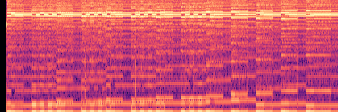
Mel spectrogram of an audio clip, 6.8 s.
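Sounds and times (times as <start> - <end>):
jingle: 0.2 - 6.7.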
